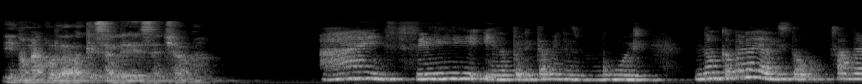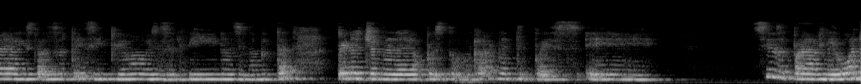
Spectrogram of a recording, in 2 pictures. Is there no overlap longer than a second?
Yes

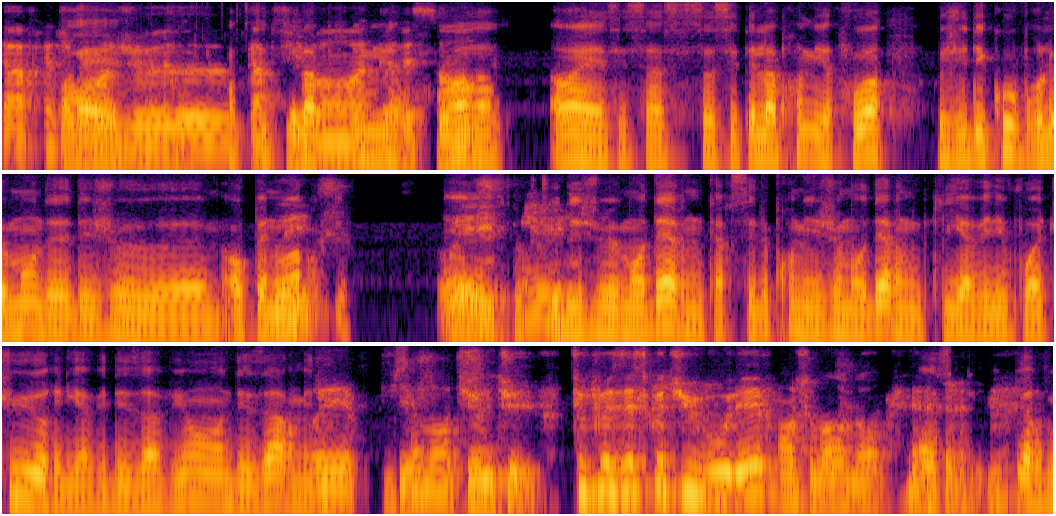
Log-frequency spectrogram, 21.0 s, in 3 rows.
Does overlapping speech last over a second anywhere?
Yes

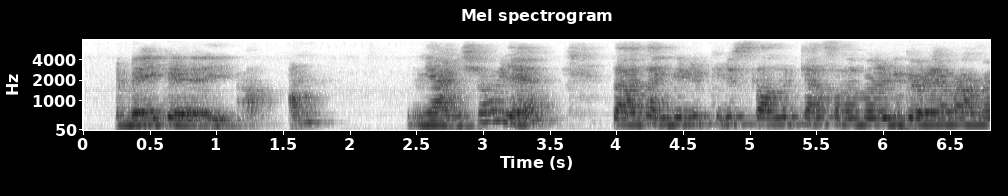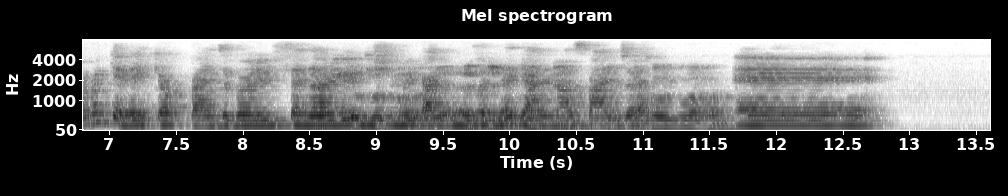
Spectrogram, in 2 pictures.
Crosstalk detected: Yes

